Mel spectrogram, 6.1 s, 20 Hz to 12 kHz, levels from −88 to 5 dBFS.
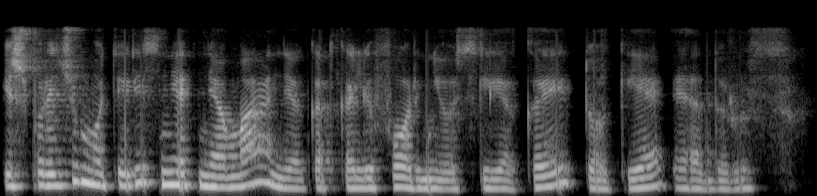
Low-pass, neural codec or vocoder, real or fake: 7.2 kHz; none; real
